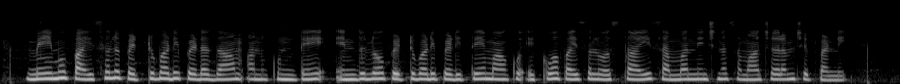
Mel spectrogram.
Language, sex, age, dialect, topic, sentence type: Telugu, female, 18-24, Telangana, banking, question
